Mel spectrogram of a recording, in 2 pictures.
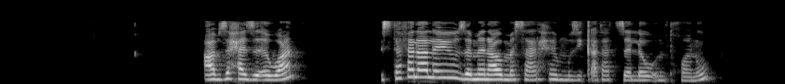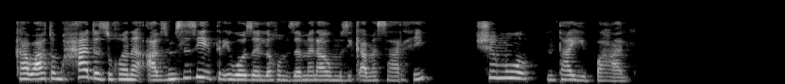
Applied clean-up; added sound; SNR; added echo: none; none; none; none.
